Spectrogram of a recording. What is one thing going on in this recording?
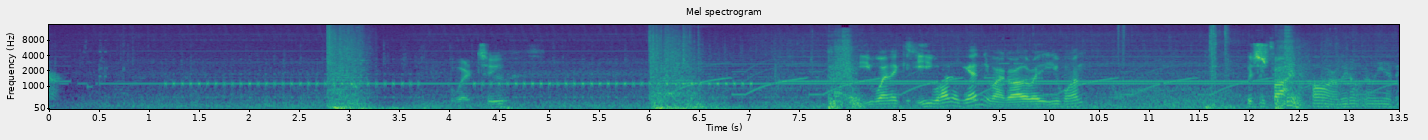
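A warning tone beeps rapidly and steadily.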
